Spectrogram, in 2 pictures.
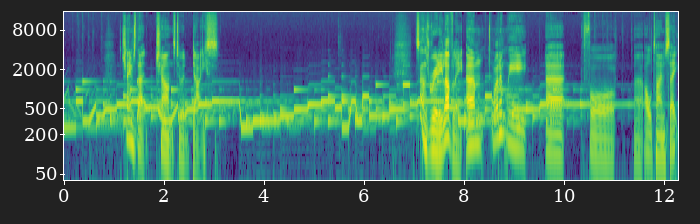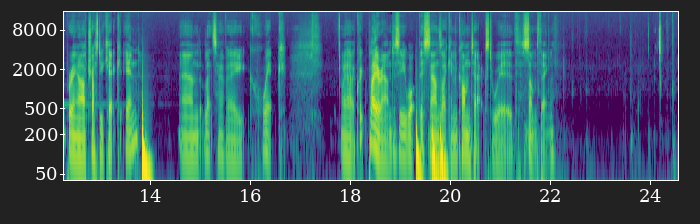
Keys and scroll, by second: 0.2-1.2 typing, 8.5 super+f, 8.6-12.2 typing, 16.1 super+x, 19.6 Down, 19.7 Down, 20.0 super+d, 21.4 super+z, 22.0 Right, 22.2 Right, 22.5 super+a, 23.0 Right, 23.2 Right, 24.5 super+l.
